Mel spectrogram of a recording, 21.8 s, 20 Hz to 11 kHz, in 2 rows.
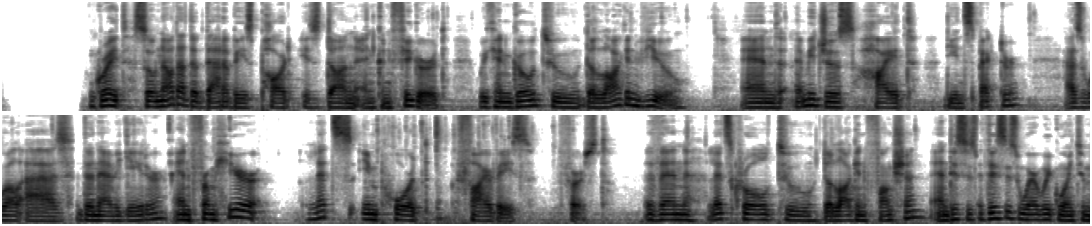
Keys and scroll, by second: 11.4 super+0, 13.9 Return, 14.3-16.5 typing.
